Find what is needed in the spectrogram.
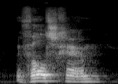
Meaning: parachute
- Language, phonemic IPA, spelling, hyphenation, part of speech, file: Dutch, /ˈvɑl.sxɛrm/, valscherm, val‧scherm, noun, Nl-valscherm.ogg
